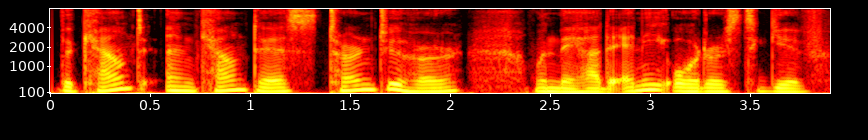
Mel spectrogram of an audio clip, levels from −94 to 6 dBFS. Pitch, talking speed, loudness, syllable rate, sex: 140 Hz, 215 wpm, -16 LUFS, 5.0 syllables/s, male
